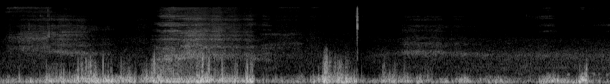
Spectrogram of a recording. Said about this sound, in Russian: Ну, во-первых, э, сегодня у нас ветрено тут в Ленинграде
